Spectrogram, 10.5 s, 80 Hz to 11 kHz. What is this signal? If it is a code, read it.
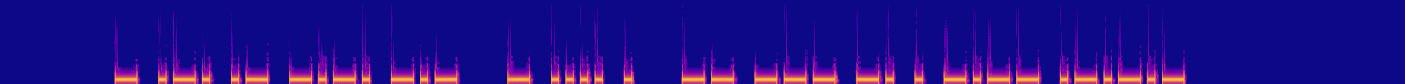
Morse code, heard as a keyed tone, about 22 wpm, 700 Hz. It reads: TRACK THE MONEY.
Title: Sentences from Top 1100 Words 22wpm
